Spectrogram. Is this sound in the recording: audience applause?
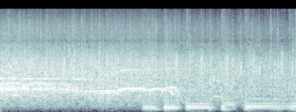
yes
